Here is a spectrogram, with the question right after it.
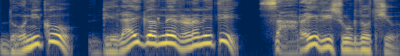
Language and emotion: Nepali, disgusted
